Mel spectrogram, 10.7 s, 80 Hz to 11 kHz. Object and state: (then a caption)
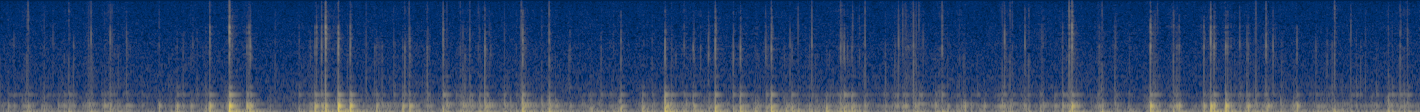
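Metal mesh microphone grille being scratched. Long acrylic nails scratch the hollow black metal mesh grille of a Blue Yeti microphone with no cover on it. The result is a dense, continuous patter of short scratchy taps and rasps, heavy in low rumble with a faint hum near 266 Hz. A few louder scrapes stand out from the steady scratching.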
